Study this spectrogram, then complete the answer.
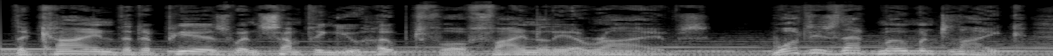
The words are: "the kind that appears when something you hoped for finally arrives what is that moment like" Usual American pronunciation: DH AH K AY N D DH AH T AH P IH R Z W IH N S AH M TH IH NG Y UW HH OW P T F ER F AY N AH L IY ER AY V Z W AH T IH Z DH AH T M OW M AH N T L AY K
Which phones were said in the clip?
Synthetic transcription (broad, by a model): DH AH K AY N DH AH T AH P IH R Z W IH N S AH M TH IH NG Y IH HH OW P T F ER F AY N L IY ER AY V Z W AH T IH Z DH AH T M OW M AH N T L AY K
